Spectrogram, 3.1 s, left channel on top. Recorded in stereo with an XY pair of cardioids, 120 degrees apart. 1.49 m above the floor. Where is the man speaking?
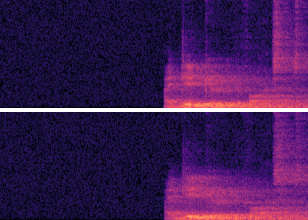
65° left, 0.9 m.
